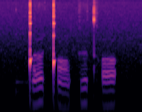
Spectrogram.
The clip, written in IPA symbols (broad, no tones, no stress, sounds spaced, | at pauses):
ŋ͡ǃ ɤ ǃ ɔ̃ k ɯ t̪ʰ ɔ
